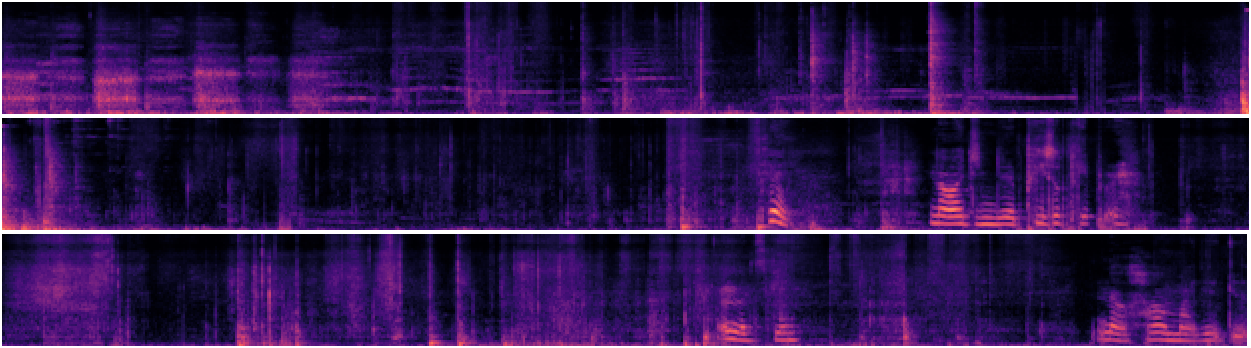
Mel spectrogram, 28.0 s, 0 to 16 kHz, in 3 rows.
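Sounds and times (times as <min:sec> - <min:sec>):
faint voice: 0:00.0 - 0:05.2
things being handled: 0:02.5 - 0:26.8.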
